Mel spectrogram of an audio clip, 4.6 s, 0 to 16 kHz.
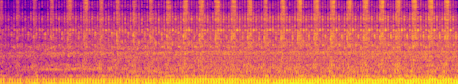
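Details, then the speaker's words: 2007 BMW 335xi just revived from non-running, coil packs replaced with used OEM ones: uneven idle with a regular puffing tick about three per second, engine rocking; misfire, owner suspects possible exhaust leak, injectors sound fine. "Definitely a misfire, though. I can see the engine kind of rocking back and forth a little bit."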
